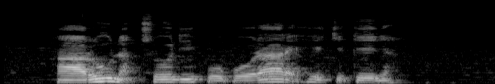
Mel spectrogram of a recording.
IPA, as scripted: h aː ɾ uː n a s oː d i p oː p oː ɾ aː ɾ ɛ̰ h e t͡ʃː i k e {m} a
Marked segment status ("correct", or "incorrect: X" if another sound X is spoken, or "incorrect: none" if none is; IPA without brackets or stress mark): incorrect: ɲ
